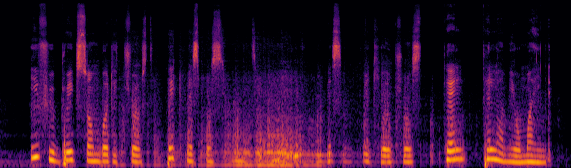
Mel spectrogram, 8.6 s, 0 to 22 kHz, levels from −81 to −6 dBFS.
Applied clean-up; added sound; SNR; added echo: neural mask model RNNoise.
